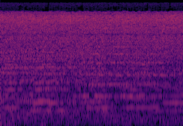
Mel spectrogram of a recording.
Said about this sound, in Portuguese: Jéssica sente os primeiros pingos de água caindo sobre seu corpo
